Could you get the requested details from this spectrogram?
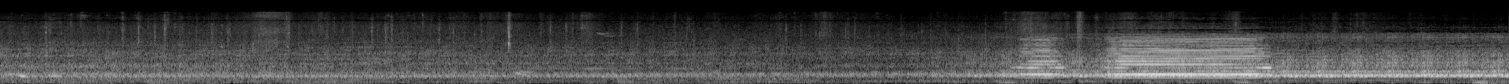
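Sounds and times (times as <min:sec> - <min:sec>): model train wheels clicking: 0:00.0 - 0:15.0
steady hum: 0:00.0 - 0:15.0.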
